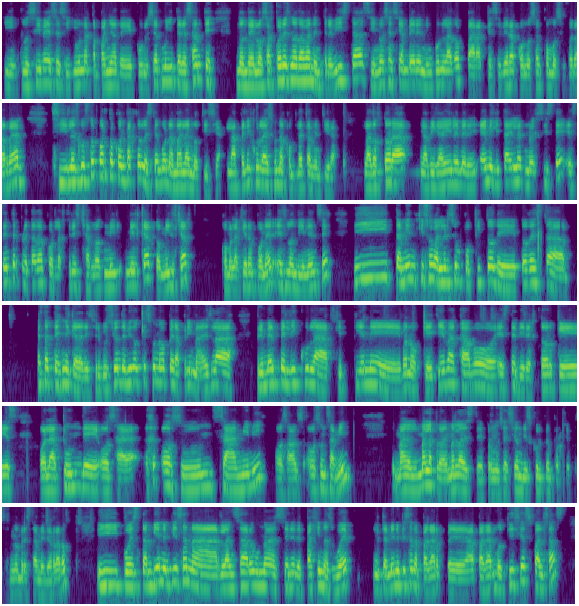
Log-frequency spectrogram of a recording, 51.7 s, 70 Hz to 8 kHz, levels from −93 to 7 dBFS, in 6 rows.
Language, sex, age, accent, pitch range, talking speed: Spanish, male, 30-49, Mexican, 135-180 Hz, 170 wpm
